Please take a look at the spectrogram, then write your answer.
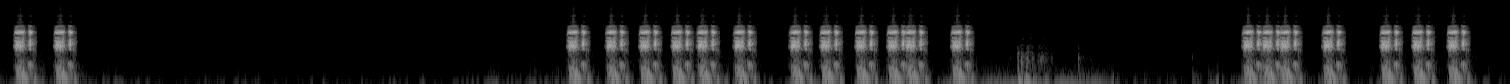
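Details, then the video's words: Frog giving loud, rasping pulsed croaks in quick runs of several notes, with pauses of a few seconds between runs against a silent background; a short low murmur is heard in one gap. "Annoying frog sound??"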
